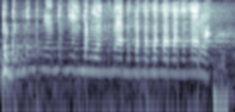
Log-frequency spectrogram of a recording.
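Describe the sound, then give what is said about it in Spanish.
Someone imitates a duck with their voice, a rapid run of nasal, buzzy quacks pulsing steadily for about two seconds, fairly loud, with no other sounds around it. “Y también este como imitar, no sé, sonidos ambientales, no sé, una gota cuando te truenan los huesos, un pato,”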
